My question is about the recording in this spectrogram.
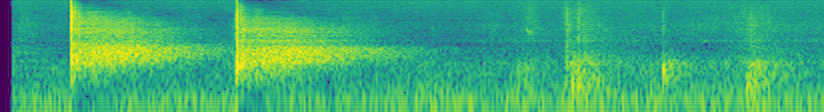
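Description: Two sharp hand claps a little under a second apart, each ringing on in a large hall. Three softer thuds follow in the second half, as of a person kneeling down on a mat.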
